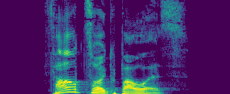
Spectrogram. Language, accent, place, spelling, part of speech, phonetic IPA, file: German, Germany, Berlin, Fahrzeugbaues, noun, [ˈfaːɐ̯t͡sɔɪ̯kˌbaʊ̯əs], De-Fahrzeugbaues.ogg
- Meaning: genitive singular of Fahrzeugbau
